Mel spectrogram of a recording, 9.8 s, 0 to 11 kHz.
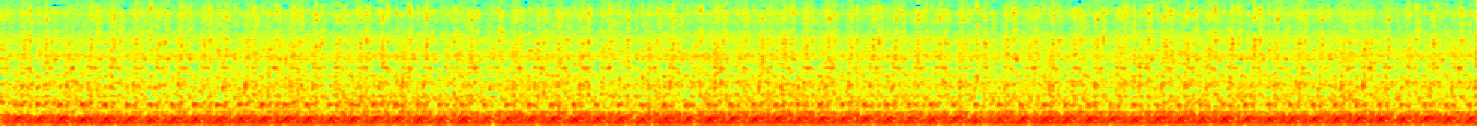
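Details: Used Chevy 350 small-block V8 on an engine stand: steady, even lumpy idle with no misses, now sounding like it fires on all eight; smokes a little.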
